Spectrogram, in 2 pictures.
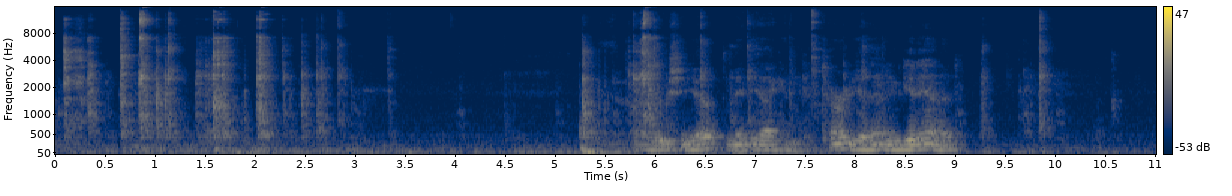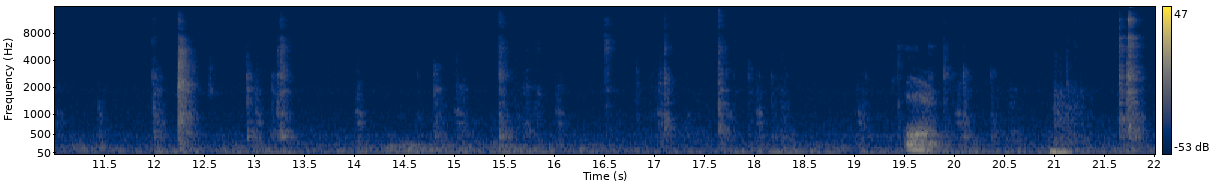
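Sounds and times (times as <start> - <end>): hand tool clicking and tapping: 0.0 - 3.4, 19.4 - 22.0.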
